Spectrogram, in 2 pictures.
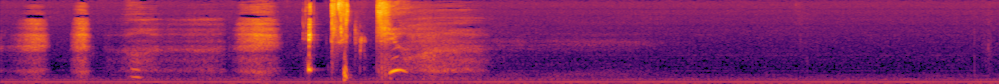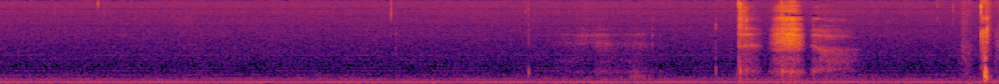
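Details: A run of short, muffled sneezes held back in the throat and nose, then quiet: stifled sneezes.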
